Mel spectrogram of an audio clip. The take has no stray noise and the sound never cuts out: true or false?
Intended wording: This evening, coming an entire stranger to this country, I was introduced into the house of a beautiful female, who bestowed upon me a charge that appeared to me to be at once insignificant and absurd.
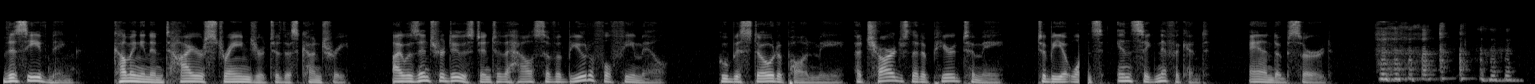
false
